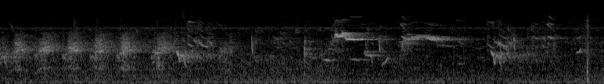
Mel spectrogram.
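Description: Birds calling. A quick run of chirps fills the first half, then higher, drawn-out whistled notes follow, some sliding downward.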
